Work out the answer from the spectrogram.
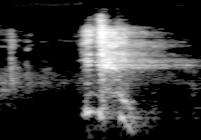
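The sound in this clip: A single sneeze bursts out during a religious jurisprudence lesson: a quick breathy intake, then a loud explosive nasal burst that trails off.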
